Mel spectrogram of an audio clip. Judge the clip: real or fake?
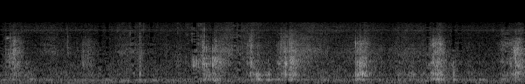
fake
